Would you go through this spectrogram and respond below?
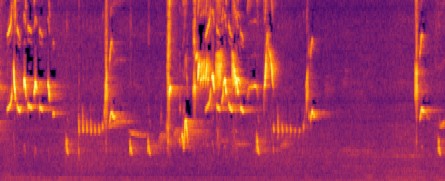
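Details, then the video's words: Morning song of an orange-headed thrush at Kubutambahan, Singaraja, Bali: fast high chatter and short downslurred whistles around four per second, a louder scratchy cluster midway, then tapering into scattered notes. "ANIS MERAH Gacor"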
